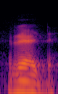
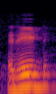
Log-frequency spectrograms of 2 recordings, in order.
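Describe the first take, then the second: First: The vowel is a short 'e' sound. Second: The vowel is a long 'ee' sound. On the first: It is the past participle form of the verb. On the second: It is the present form of the verb.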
